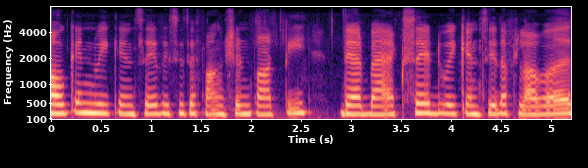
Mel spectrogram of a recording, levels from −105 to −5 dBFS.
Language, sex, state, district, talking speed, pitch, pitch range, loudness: English, female, Punjab, Fazilka, 205 wpm, 230 Hz, 220-235 Hz, -20 LUFS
